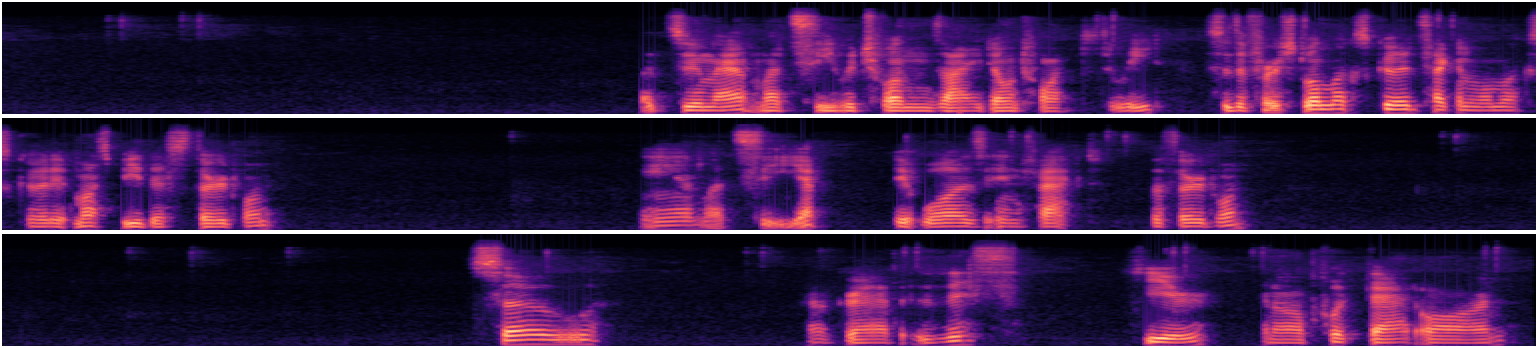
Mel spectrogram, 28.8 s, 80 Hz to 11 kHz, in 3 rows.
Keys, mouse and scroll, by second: 0.6 click, 1.1 click, 2.6-4.2 scroll down 10, 5.1 scroll down 2, 6.8 click, 8.0 click, 9.0 click, 9.9 Delete, 12.8-15.3 drag, 15.9 click, 16.5 ctrl+click, 18.6 click, 19.9 click, 20.9-22.6 drag, 23.8 click, 24.8 click, 26.5 click, 27.0 shift+click, 28.4 click.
